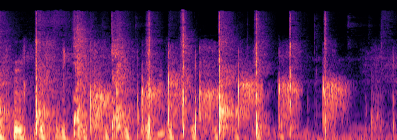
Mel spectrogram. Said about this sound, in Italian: Per cui in questo momento, prima di partire poi con la diretta e tutto il resto, vorrei mandare un grande abbraccio e dire un grande grazie a, al signor TG Trek dai, facciamogli un applauso.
